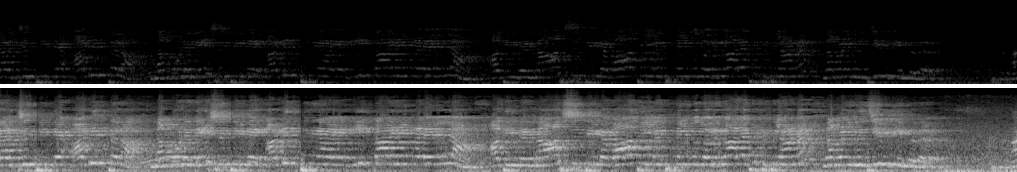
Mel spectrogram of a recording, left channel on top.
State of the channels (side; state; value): left; quieter; 37.3 dB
